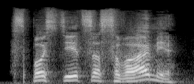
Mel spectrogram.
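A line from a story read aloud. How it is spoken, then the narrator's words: Laughing. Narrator (Russian): Дат рассмеялся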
